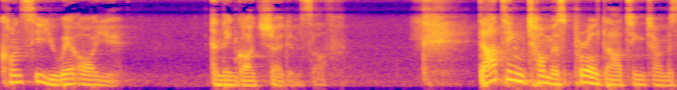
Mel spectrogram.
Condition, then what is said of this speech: None; typical speech.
